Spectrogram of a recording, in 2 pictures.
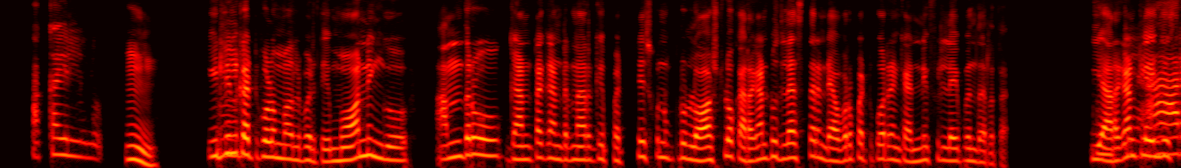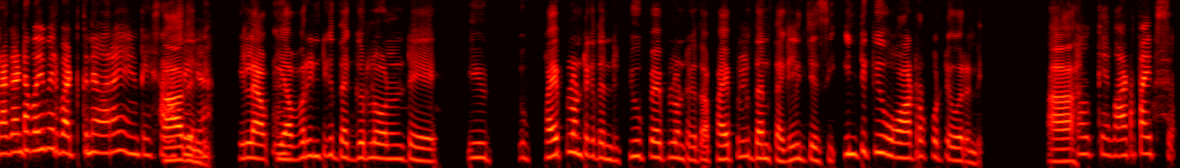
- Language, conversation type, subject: Telugu, podcast, ఇంట్లో నీటిని ఆదా చేయడానికి మనం చేయగల పనులు ఏమేమి?
- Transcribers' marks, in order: other background noise; tapping; in English: "లాస్ట్‌లో"; in English: "పైప్"; in English: "ట్యూబ్"; in English: "వాటర్"; in English: "వాటర్ పైప్స్"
